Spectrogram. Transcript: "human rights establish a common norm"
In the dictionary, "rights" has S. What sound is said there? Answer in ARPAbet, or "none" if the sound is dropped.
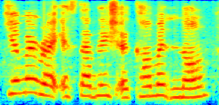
none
